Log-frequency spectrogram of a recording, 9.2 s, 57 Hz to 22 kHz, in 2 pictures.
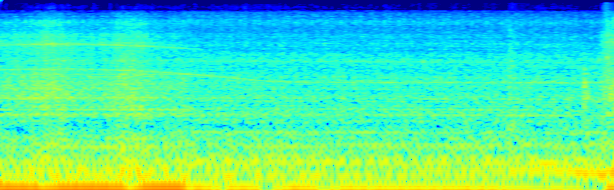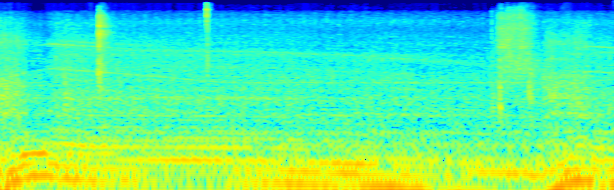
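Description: A Detroit Diesel DD60 12.7-liter engine idles in a heavy truck in American Truck Simulator, a low, steady rumble throughout. It is joined by occasional brief hisses and clicks.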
